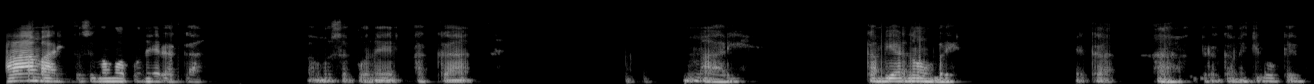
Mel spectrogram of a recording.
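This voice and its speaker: A man's voice: medium pitch, gravelly, husky, dull audio. A man teaching a Hebrew class online, explaining patiently and checking in with listeners as he goes.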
